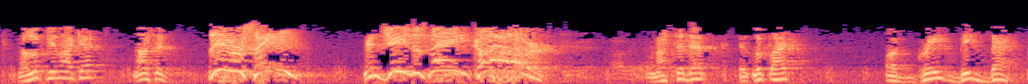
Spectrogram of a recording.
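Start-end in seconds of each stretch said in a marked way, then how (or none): 2.1-5.4 high, slow shouted command; exorcism shout. Retold or imitated. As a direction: bellow the devil out, word by word. Re-enacts casting out Satan.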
